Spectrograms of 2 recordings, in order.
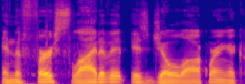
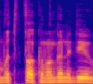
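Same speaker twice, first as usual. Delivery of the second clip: put-on crazed voice, higher pitch; 5 semitones higher than usual. Imitating an actor's usual crazed character: Jon Bernthal impression, crazed. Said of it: "he plays the same crazed fucking".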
